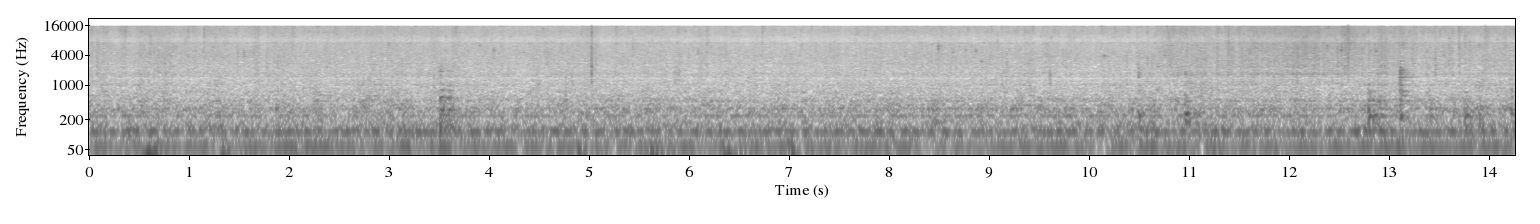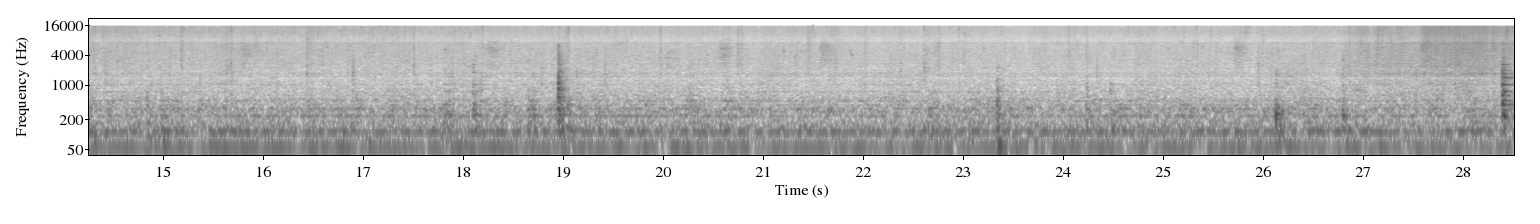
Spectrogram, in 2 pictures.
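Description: Diced bell pepper and minced garlic sizzling steadily in olive oil in a nonstick frying pan, with a few light clicks and scrapes from a spatula stirring them. The sizzle gets louder near the end as the pan is stirred.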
